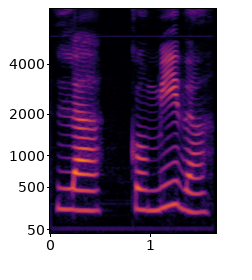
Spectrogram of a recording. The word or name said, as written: comida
